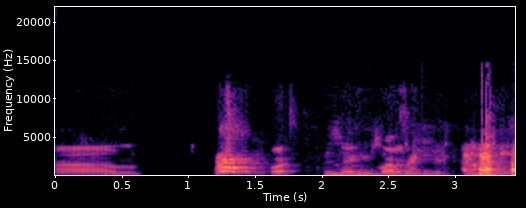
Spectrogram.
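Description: A winery's dog barks in a few sharp, irregular bursts, with a drawn-out whining yelp at the start and short pauses between the barks.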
